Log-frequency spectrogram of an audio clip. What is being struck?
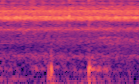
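Nothing is struck.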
